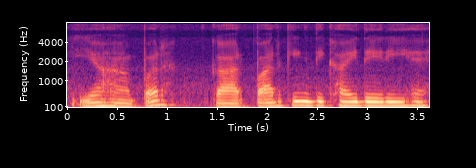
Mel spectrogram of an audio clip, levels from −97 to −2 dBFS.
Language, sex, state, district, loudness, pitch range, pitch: Hindi, male, Himachal Pradesh, Shimla, -12 LUFS, 120-140 Hz, 130 Hz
